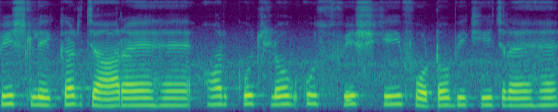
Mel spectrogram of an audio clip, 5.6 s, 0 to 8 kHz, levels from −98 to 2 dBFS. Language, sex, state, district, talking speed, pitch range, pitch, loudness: Hindi, female, Bihar, Purnia, 170 wpm, 190-225 Hz, 200 Hz, -19 LUFS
